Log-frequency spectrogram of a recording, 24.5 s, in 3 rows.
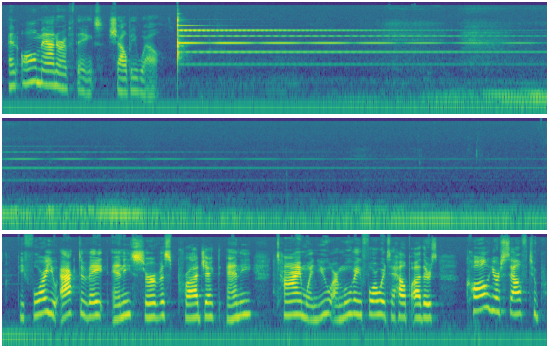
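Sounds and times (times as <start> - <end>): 
speech: 0.1 - 2.4, 16.6 - 24.5
bell ringing: 2.6 - 16.4.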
